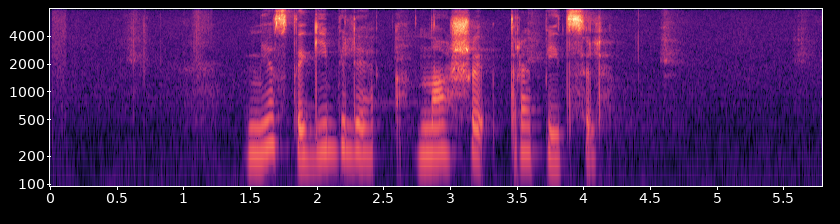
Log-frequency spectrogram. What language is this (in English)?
Russian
